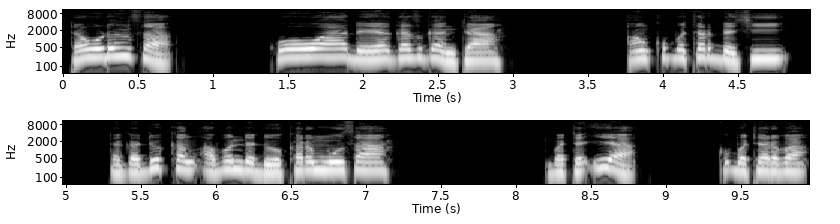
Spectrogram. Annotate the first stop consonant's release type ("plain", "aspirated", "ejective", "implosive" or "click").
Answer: plain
